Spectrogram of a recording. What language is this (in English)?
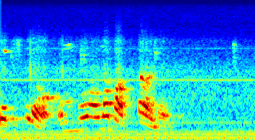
Malayalam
